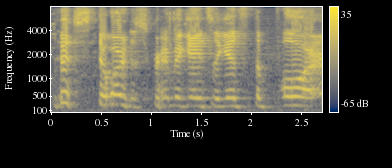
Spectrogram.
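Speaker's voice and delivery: hammed-up announcement to the whole shop; mock public outcry. Mimics the player's in-game public complaint.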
